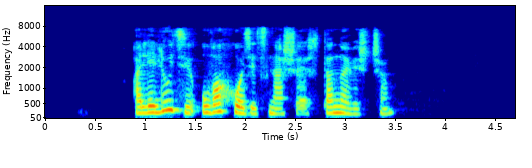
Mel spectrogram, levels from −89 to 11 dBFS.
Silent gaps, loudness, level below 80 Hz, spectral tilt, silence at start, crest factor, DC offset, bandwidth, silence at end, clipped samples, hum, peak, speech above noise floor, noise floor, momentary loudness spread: none; -20 LUFS; -66 dBFS; -5.5 dB/octave; 0.9 s; 18 dB; under 0.1%; 8 kHz; 1.25 s; under 0.1%; none; -4 dBFS; over 70 dB; under -90 dBFS; 17 LU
